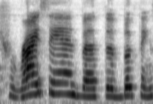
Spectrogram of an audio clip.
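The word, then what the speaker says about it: Rhysand: a new character we meet it looks like rice and but the book thing says it's pronounced the book prince nation dress is pronounced recent or Reese so he's actually her Savior the beautiful faith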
